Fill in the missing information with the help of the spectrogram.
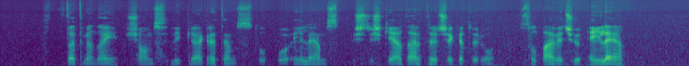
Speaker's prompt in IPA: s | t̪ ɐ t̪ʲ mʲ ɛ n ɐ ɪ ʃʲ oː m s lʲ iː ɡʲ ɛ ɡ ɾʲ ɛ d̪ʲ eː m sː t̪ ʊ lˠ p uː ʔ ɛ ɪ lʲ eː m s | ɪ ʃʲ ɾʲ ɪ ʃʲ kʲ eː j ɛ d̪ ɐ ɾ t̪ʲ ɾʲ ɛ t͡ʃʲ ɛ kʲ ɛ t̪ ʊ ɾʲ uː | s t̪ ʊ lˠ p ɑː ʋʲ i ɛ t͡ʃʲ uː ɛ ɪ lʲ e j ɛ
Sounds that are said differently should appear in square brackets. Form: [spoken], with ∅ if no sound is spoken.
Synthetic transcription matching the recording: s | t̪ ɐ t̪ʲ mʲ ɛ n ɐ ɪ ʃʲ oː m s lʲ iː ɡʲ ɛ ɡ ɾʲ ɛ [t̪ʲ] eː m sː t̪ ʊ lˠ p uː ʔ ɛ ɪ lʲ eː m s | ɪ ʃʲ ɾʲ ɪ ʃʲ kʲ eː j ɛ d̪ ɐ ɾ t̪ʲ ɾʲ ɛ t͡ʃʲ ɛ kʲ ɛ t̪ ʊ ɾʲ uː | s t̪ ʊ lˠ p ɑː ʋʲ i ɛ t͡ʃʲ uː ɛ ɪ lʲ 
